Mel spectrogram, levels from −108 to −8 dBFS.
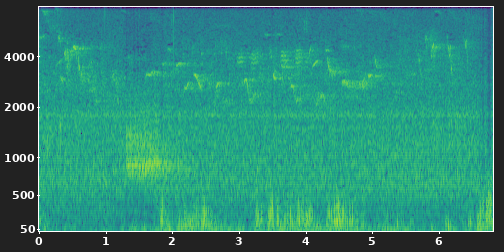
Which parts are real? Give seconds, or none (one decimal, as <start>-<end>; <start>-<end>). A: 0.0-6.8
